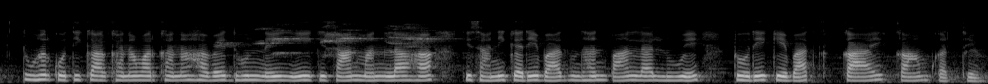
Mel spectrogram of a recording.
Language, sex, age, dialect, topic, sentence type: Chhattisgarhi, female, 31-35, Western/Budati/Khatahi, agriculture, statement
